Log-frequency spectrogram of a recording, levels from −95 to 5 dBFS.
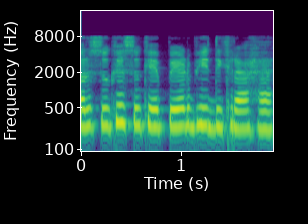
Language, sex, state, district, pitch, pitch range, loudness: Hindi, female, Jharkhand, Palamu, 240 Hz, 235-250 Hz, -13 LUFS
